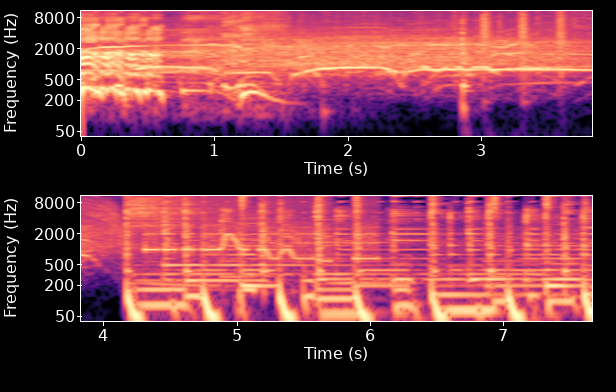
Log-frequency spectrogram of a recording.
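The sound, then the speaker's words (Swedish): A burst of canned applause with whoops and cheers lasts about four seconds, then breaks abruptly into loud, bass-heavy music with a steady beat. “Tom, lägg in applåder.”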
